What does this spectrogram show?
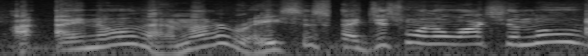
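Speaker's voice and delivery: defensive. Acted. Passenger protesting, rising pitch.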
